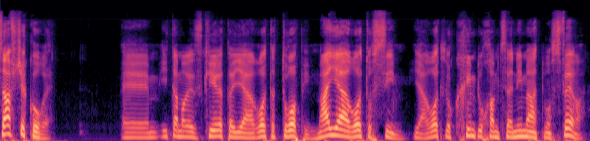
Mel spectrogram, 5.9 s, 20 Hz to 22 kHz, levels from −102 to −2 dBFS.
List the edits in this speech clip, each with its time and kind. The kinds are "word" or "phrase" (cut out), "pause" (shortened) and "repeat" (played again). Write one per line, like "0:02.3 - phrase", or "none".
0:04.8 - word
